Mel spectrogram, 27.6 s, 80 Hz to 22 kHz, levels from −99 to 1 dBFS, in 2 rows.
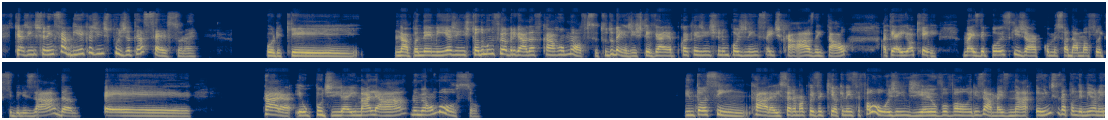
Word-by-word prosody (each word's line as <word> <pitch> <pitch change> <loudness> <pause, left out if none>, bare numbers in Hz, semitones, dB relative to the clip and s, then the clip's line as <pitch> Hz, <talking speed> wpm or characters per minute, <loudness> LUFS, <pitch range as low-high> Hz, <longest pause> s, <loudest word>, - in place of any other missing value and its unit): que - - +5
a 270 - +3
gente 270 +2 -1
nem 270 +1 +2
sabia 285 +1 +1
que - - -9
a - - +1
gente 325 +1 -5
podia 265 -8 -2
ter 305 - 0
acesso, 185 0 -2
né. 170 0 -11 0.9
Porque 185 -3 +1 0.5
na 215 0 +5
pandemia 225 +3 +2
a - - +4
gente 255 -2 -5
todo 270 +1 +3
mundo 305 +1 -2
foi 310 - +4
obrigado 265 -6 +3
a 245 - +3
ficar 245 -1 +1
home 260 +3 -2
office, 185 -1 -2
tudo 230 - -5
bem, 215 -11 +1
gente 190 +1 -6
teve 215 -1 +1
a 210 - +7
época 205 +4 -1
que 250 - -3
a - - +1
gente 235 +1 -6
não 245 0 -4
pôde 230 -2 -1
nem 220 +1 -5
sair 235 +1 -6
de 240 +1 -4
casa 215 0 +1
e 200 - -11
tal, - - +1 0.4
até 235 - +3
aí 215 +1 +3
ok, 425 - 0 0.3
mas 220 -2 +3
depois 240 +2 0
que 280 - -4
já 205 -3 +1
começou 205 0 -5
a - - -2
dar 190 -1 +1
uma 195 +1 -3
flexibilizada, 195 - -4 0.3
eh, 190 -4 +1 0.9
cara, 260 -7 +4
eu 215 0 +2
podia 220 -1 0
ir 220 - -1
malhar 225 +2 +2
no 260 - -3
meu 255 -1 0
almoço. 230 - -2 2.6
Então 235 +3 +2
assim, 225 -8 -2
cara, 220 -8 +4
isso 195 +4 0
era 235 - +3
uma 230 0 0
coisa 230 0 0
que 235 - 0
é 220 - 0
que - - -6
nem 230 -1 0
você - - -13
falou, 435 - +4
hoje 220 +1 0
em 225 - -5
dia 210 -1 -1
eu 220 0 +3
vou 230 +3 -2
valorizar, 220 +1 0
mas 200 0 -3
na 215 +1 -2
antes 255 +11 0
da 290 - +2
pandemia 240 -3 -2
eu - - 0
nem 230 0 -3
225 Hz, 195 wpm, -23 LUFS, 200-250 Hz, 2.6 s, a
